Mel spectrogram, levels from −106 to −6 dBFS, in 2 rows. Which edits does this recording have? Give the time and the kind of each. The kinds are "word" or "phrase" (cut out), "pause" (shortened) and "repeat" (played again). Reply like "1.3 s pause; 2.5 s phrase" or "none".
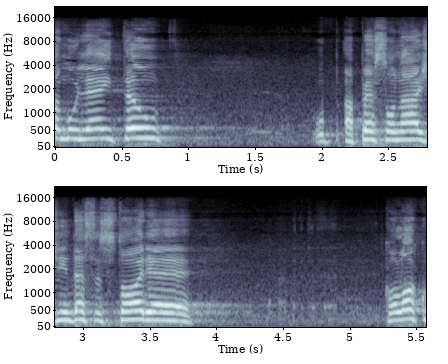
none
